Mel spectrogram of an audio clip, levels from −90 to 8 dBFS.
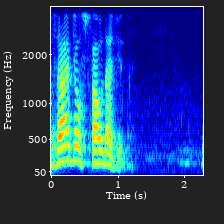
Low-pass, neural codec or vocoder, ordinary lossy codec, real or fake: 3.6 kHz; none; none; real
